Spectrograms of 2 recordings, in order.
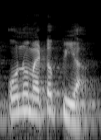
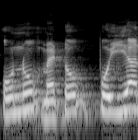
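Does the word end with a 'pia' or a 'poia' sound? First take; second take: pia; poia. First: The word ends with a 'pia' sound. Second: The word ends with a 'poia' sound. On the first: The speaker calls it right. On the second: The speaker calls it wrong. "ओनोमेटोपोइया नहीं पढ़ेंगे इसे, पोइया नहीं"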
